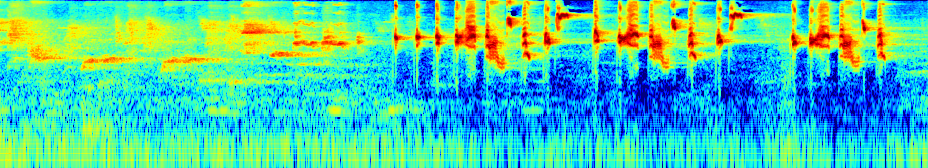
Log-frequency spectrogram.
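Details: White-rumped shama trained to sing for contests: soft warbled notes at first, then a burst of sharp, high, clipped chips and whistles repeated quickly in tight clusters.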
